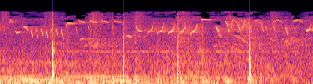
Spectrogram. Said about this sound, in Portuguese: Um pica-pau de peito vermelho abre um buraco no tronco da árvore para que a seiva escorra. Ele voltará mais tarde para se alimentar.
